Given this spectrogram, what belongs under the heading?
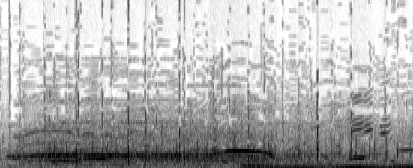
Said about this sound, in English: ladies and gentlemen, give a round of applause for ….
